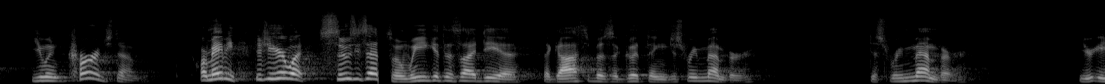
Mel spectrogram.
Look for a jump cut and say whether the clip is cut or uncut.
cut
